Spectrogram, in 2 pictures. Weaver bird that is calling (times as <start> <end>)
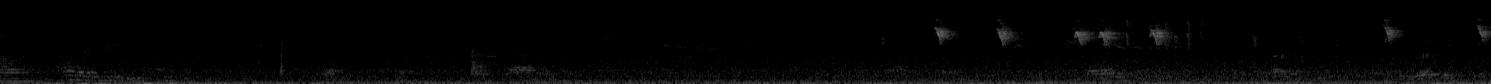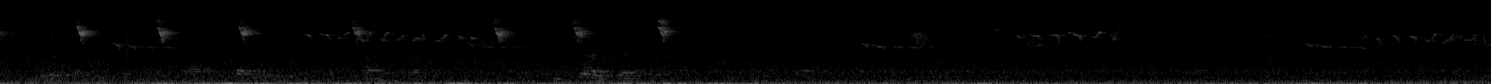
14.7 21.8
